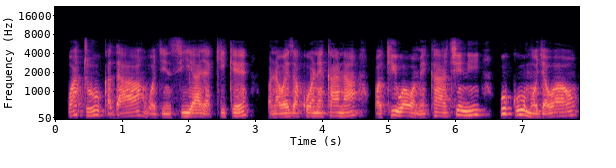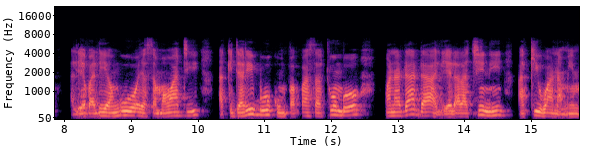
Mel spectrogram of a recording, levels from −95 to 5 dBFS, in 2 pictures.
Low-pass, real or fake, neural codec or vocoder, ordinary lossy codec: 7.2 kHz; fake; vocoder, 22.05 kHz, 80 mel bands, Vocos; AAC, 48 kbps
